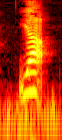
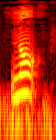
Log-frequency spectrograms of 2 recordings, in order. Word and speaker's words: 野: 和小一一起学日语第一百零七课，今日汉字，野外的野，音读的时候读作呀呀呀，比如蔬菜，野菜，野菜，野菜，写成日语汉字是野加菜，训读的时候读作 no no no。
